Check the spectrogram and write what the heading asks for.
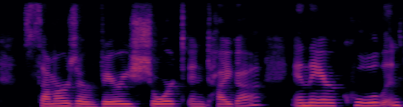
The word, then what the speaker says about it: taiga: biome is pronounced not take a taiga sounds like tiger but it's taiga it is our largest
